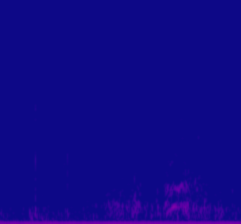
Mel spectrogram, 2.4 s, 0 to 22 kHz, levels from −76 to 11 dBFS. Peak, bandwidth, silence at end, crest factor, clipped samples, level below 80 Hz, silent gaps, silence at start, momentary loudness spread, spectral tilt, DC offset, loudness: -46 dBFS; 16 kHz; 0 s; 16 dB; under 0.1%; -82 dBFS; none; 0 s; 9 LU; -4.5 dB/octave; under 0.1%; -64 LUFS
